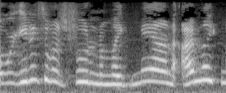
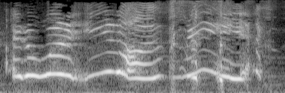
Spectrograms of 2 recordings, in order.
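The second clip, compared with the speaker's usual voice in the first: put-on, high, frazzled, flustered and overwhelmed voice; 9 semitones higher than usual. Retelling a meal with too much meat: retelling own frazzled voice. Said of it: "getting frazzled 'cause I'm like".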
